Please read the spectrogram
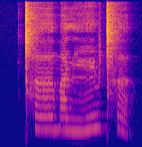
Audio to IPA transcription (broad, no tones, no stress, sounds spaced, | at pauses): ǀʰ ɐː m a lʲ ẽː v ǀʰ ɐ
